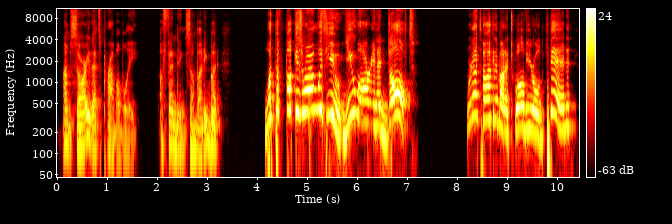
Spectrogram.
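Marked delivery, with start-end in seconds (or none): 4.1-10.3 high, loud exasperated outburst; venting fury at a grown man's stupidity; furious rant. Real, not acted. To viewers about the careless dealer, furious outburst.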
